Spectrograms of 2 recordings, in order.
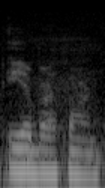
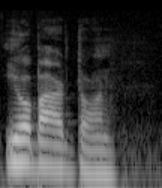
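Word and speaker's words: Eobard Thawne: Eobard Thorne. – I was going to say Edward. Eobard Thorne. Don't argue with me over DC, son.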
